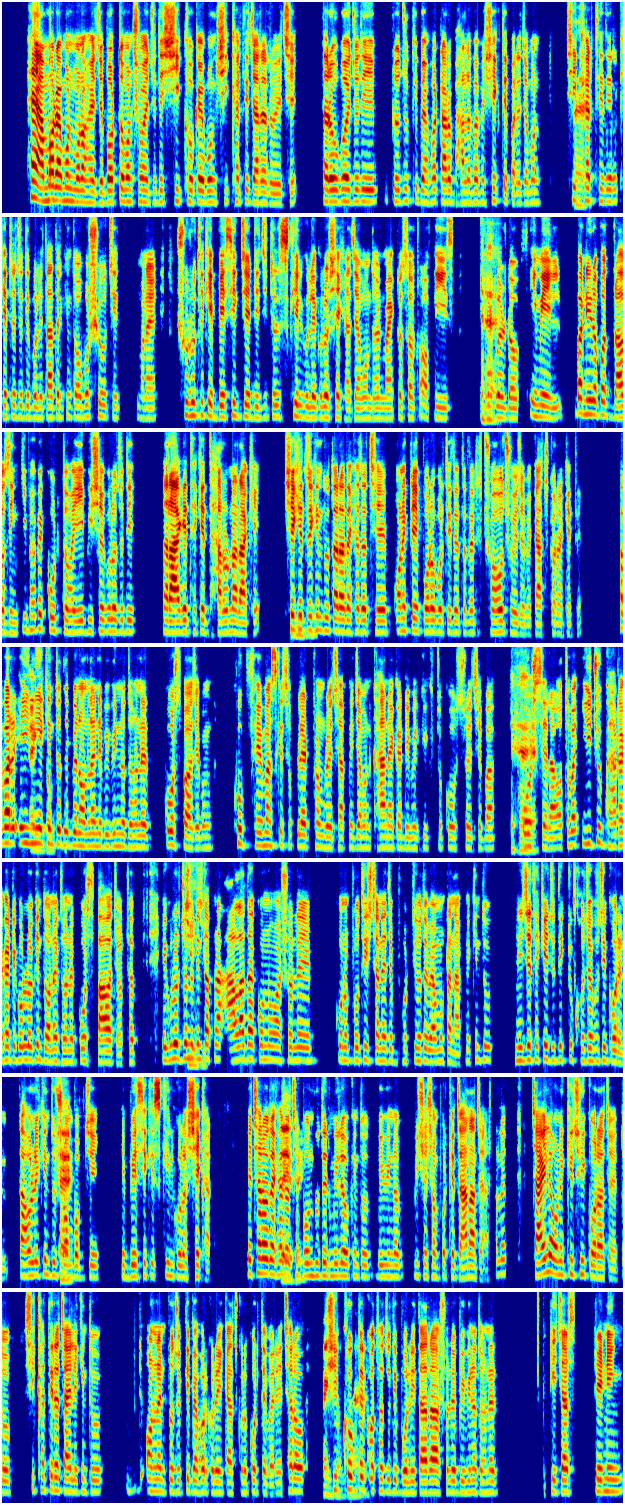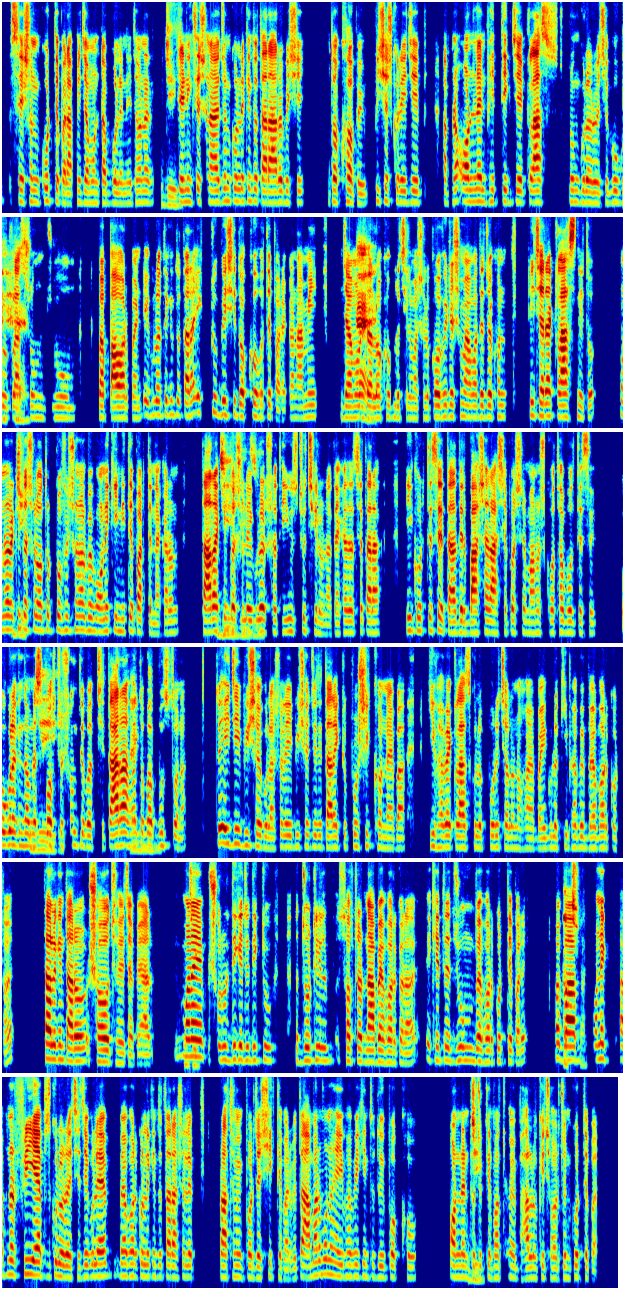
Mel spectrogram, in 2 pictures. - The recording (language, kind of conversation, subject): Bengali, unstructured, শিক্ষার্থীদের জন্য আধুনিক প্রযুক্তি ব্যবহার করা কতটা জরুরি?
- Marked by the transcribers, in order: tapping; other background noise; unintelligible speech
